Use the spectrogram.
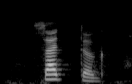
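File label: "садьтӧг", Komi, female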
